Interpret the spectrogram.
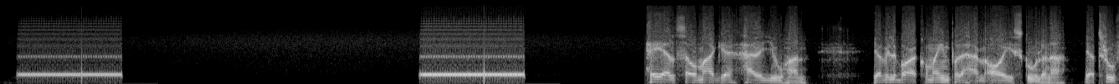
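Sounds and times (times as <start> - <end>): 
faint hiss: 0.0 - 11.1
telephone ringing tone for an incoming call: 0.2 - 1.2, 4.2 - 5.3
speech: 6.5 - 11.1.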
